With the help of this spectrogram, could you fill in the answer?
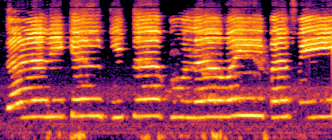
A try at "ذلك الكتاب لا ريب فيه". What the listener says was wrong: যালিকাল, দেখো একবারে পাতলা হবে। যালিকাল কিতাবু লা রাইবা ফীহ,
